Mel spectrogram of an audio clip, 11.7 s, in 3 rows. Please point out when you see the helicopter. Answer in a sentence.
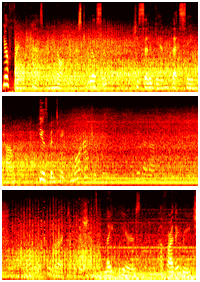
You can hear the helicopter from 0.0 to 11.6 s.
